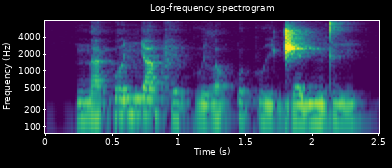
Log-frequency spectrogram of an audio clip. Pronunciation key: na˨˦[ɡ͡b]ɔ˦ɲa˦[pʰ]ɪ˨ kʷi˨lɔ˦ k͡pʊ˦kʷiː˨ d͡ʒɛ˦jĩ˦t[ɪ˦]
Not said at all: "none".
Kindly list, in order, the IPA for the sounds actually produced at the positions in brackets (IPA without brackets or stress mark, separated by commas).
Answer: ɡ͡b, pʰ, i˦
